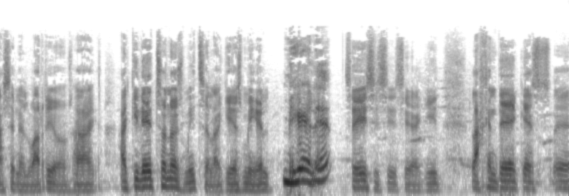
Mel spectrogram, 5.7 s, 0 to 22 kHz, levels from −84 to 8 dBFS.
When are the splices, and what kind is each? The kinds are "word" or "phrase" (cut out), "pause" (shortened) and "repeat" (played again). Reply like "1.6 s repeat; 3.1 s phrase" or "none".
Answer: 2.8 s pause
